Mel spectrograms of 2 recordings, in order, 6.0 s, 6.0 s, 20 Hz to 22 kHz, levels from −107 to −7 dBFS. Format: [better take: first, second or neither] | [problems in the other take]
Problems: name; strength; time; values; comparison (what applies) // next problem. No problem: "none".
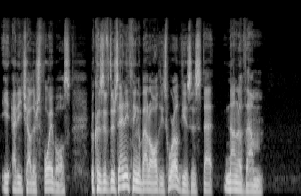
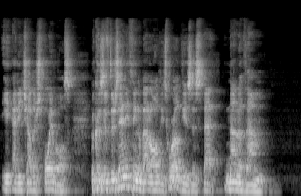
first | room echo; slight; dies away in 0.4 s // off-mic speech; somewhat distant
